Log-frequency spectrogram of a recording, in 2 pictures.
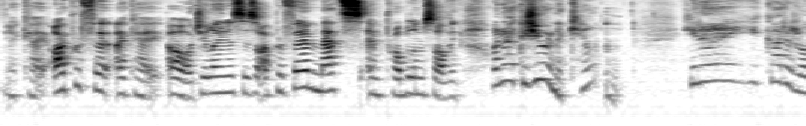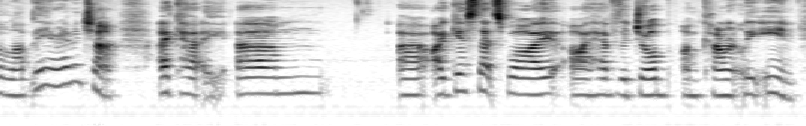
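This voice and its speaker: At a moderate pace and in a mid-range voice, a middle-aged Australian woman chats on her livestream, where she's the host and an artist. She reads viewer comments aloud and replies, tending to ramble and trail off.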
